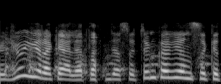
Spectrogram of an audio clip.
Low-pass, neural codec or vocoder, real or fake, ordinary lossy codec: 7.2 kHz; none; real; Opus, 24 kbps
